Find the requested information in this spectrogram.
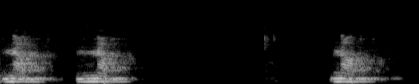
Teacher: Notice the unrounded pronunciation of no.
